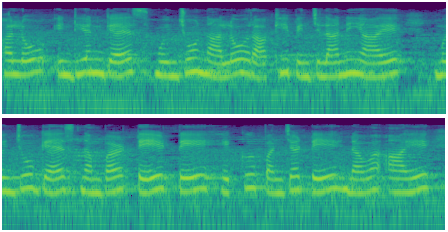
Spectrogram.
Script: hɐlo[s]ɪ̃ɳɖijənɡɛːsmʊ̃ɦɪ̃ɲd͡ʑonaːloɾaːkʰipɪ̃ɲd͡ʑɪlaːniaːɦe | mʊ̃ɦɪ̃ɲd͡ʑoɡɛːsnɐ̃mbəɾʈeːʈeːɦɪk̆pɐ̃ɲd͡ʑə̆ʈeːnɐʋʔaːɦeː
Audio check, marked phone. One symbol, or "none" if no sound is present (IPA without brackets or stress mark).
none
